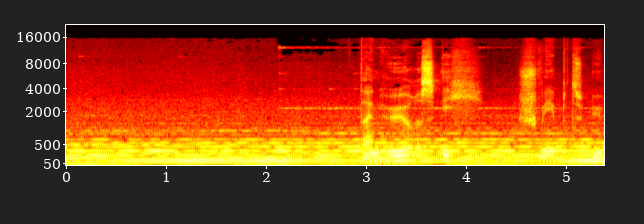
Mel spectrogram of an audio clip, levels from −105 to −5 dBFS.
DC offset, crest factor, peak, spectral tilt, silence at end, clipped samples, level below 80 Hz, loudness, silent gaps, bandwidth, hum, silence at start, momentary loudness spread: under 0.1%; 16 dB; -4 dBFS; -5.5 dB/octave; 0 s; under 0.1%; -34 dBFS; -20 LUFS; none; 14 kHz; none; 0 s; 8 LU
